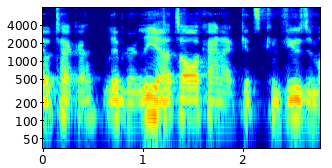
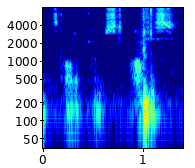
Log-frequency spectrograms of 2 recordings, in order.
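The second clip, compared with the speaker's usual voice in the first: whispered; 4 semitones lower, 16 dB quieter than usual. Shown as a demonstration. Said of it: "whispered answer".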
